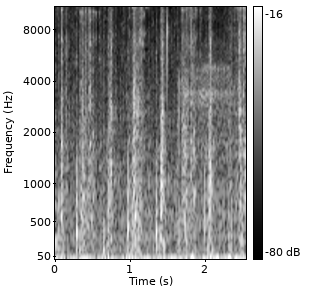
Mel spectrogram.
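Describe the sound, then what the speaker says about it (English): Armored footsteps in Dark Souls Remastered, a quick run of heavy, uneven thuds and clanks at moderate loudness against a noisy game backdrop, with no speech over them. "I hate hearing footsteps and not knowing where it's coming from."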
